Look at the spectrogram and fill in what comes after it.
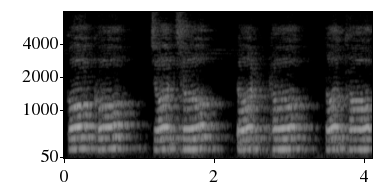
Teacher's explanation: જે સ્થાનના પહેલા અને બીજો વ્યંજન ક અને ખ એ કેવા છે? અઘોષ છે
